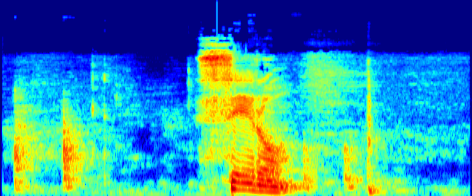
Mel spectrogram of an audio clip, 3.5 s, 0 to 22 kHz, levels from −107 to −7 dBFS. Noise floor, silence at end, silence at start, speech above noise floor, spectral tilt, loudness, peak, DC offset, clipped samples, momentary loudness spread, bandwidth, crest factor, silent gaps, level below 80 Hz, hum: -54 dBFS; 0.65 s; 0.1 s; 38 dB; -2.5 dB/octave; -15 LUFS; 0 dBFS; under 0.1%; under 0.1%; 22 LU; 10.5 kHz; 22 dB; none; -54 dBFS; none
